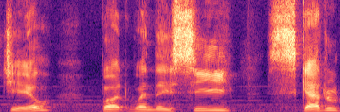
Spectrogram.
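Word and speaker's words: Gaol: They insist that the name of of a zone that's spelled G O A L or A O A O L is pronounced jail.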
